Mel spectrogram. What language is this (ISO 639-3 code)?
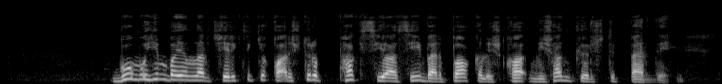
uig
